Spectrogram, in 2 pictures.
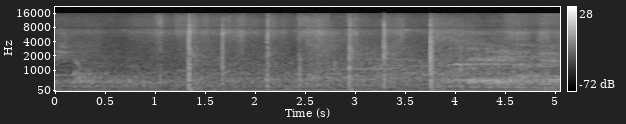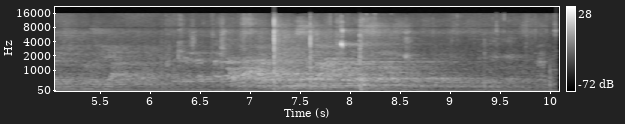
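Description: Scattered footsteps and knocks on a hard floor over the murmur of many people talking in a large, echoing hall; the chatter grows louder in the second half.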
